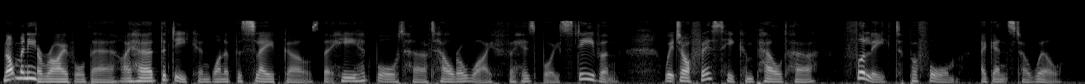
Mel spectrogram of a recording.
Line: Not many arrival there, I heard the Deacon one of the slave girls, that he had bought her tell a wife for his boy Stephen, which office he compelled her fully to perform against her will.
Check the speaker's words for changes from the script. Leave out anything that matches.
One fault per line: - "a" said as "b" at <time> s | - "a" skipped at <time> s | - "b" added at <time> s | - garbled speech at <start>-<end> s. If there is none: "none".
none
